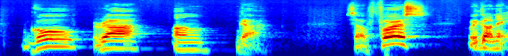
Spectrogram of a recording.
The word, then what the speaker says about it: Gauranga: For this meditation, we're dividing Gauranga into 4 syllables, Gauranga.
